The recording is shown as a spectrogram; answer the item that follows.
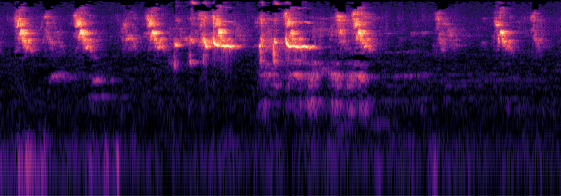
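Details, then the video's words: Song thrush delivering clusters of high squeaky notes, some repeated in pairs, with a faint lower warble from another bird and a low rumble at the start. "Sonido del Zorzal Comun - Sturz cantator - TURDUS PHILOMELOS"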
